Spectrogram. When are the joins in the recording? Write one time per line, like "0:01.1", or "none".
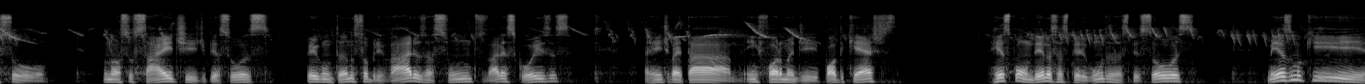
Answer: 0:04.8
